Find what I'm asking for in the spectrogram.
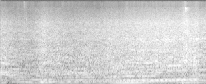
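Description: A Nissan GT-R engine in the Assetto Corsa racing game revs steadily and climbs in pitch as it accelerates, a smooth continuous mechanical drone heard alone and fairly close.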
